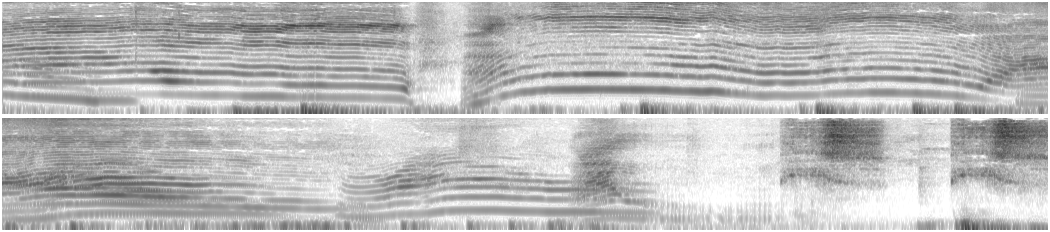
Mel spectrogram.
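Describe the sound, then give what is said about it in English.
Voices imitate cats with a string of long, wavering meows and yowling wails, fairly loud, ending in a couple of short breathy hisses or spits. “just descended into making cat noises for our podcast.”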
